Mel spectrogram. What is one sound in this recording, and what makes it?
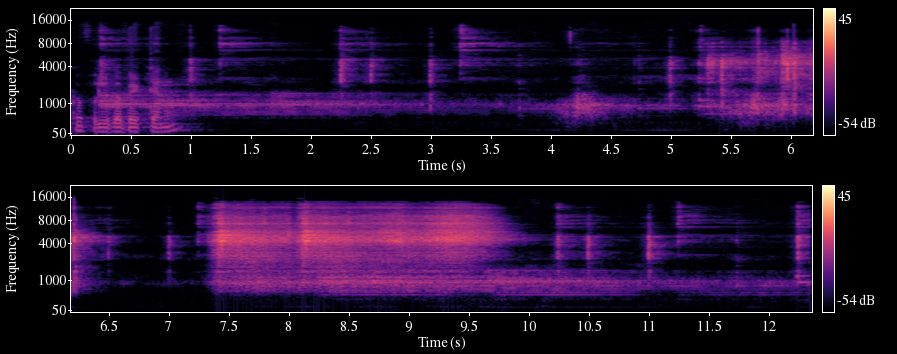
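Game music and sound effects play from a phone's small speaker.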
